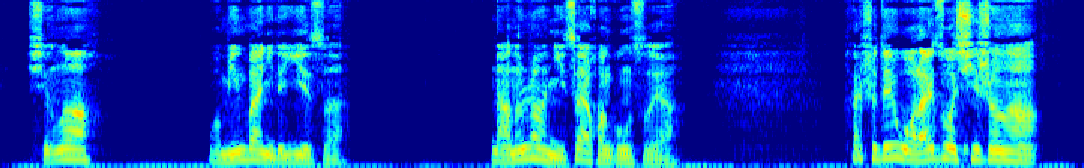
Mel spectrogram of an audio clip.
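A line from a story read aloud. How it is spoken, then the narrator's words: Dejected. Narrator (Chinese): 菲比的眼神暗淡下来，脸上也没了笑容，垂着眼皮说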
